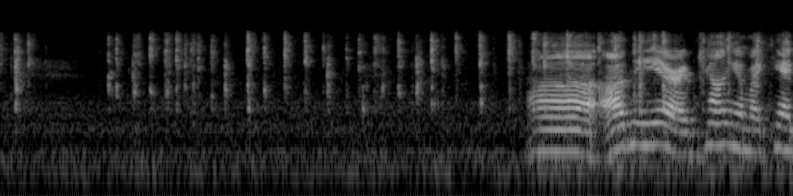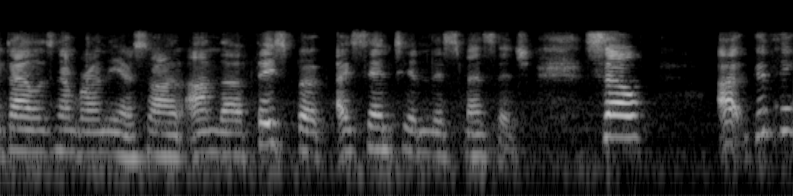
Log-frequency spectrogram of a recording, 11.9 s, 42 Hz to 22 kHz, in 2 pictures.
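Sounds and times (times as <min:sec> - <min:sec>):
typing on a computer keyboard: 0:00.0 - 0:06.1
speech: 0:04.0 - 0:11.8.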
